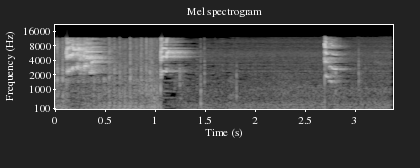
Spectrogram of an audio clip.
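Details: Lovebirds at play outside the cage give a long harsh screech, then a sharp second squawk straight after, and a third short shrill call about a second and a half later.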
